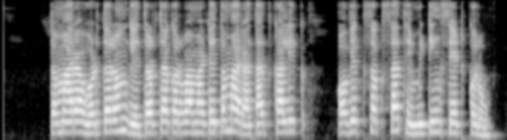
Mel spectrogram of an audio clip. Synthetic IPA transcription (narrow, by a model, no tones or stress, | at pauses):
t̪əmaɾaʋəɽt̪əɾəŋɡet͡ʃəɾt͡ʃakəɾʋamaʈet̪əmaɾat̪at̪kalik | əʋeksəksat̪ʰemiʈiŋɡseʈkəɾo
